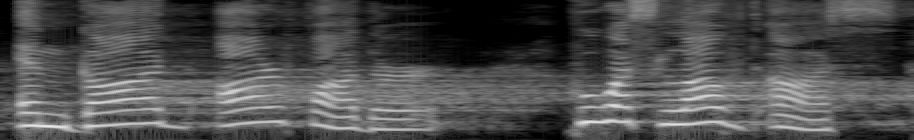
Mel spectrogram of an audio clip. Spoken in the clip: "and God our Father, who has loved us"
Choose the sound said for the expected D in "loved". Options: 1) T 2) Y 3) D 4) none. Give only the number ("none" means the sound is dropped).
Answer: 3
